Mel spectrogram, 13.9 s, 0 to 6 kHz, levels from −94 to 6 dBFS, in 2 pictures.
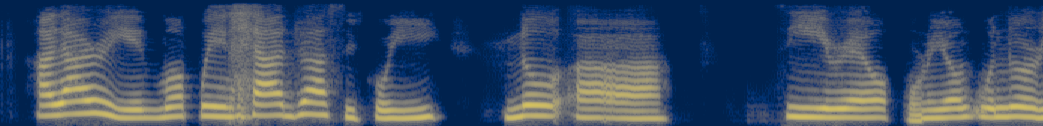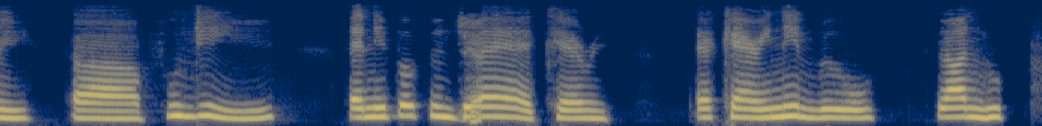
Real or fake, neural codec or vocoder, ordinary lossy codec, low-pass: fake; codec, 16 kHz, 0.5 kbps, X-Codec, WavLM features, trained on Multilingual LibriSpeech; none; 5.4 kHz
